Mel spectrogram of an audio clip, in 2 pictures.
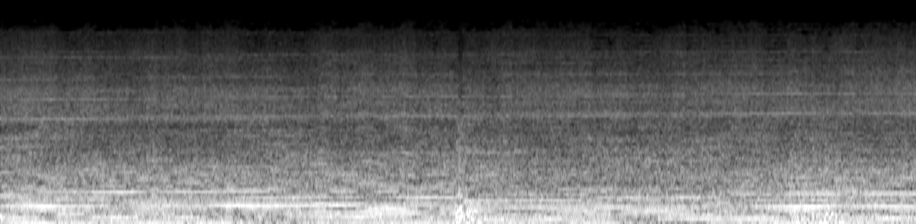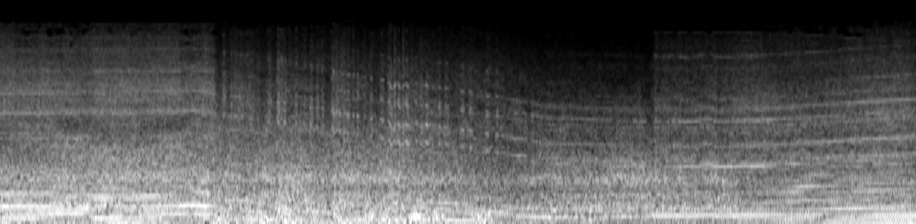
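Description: A racing car engine roars at high revs and shifts through gears.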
